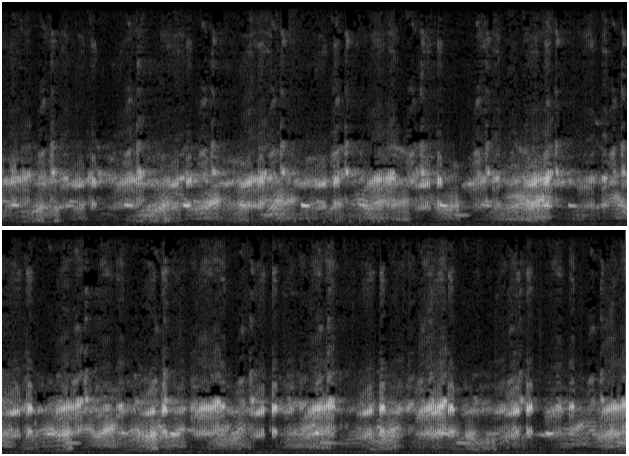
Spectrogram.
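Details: Many frogs call at once, a steady wall of harsh croaks and clipped tonal notes that swells and fades in uneven waves.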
